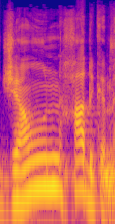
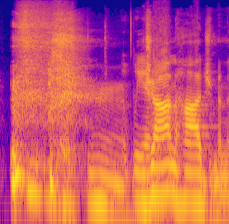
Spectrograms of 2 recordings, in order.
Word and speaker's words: John Hodgman: famous comedian Joan hogapacon it's pronounced excuse me and excuse me unsolicited caller it's pronounced John Hodgman is my name and special guest John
